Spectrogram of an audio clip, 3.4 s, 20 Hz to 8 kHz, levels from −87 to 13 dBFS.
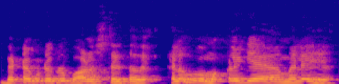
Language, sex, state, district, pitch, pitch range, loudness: Kannada, male, Karnataka, Shimoga, 175 Hz, 165-185 Hz, -15 LUFS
